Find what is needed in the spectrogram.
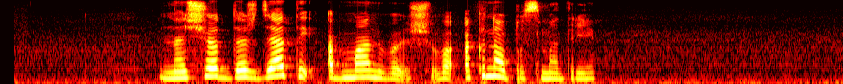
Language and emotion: Russian, angry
